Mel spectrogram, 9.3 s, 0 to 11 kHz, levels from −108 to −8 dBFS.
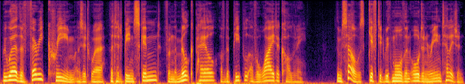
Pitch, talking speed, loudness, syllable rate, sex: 115 Hz, 195 wpm, -18 LUFS, 5.8 syllables/s, male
